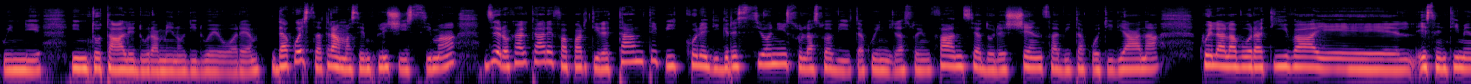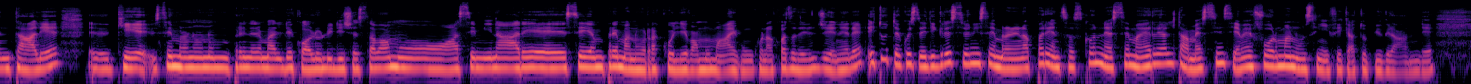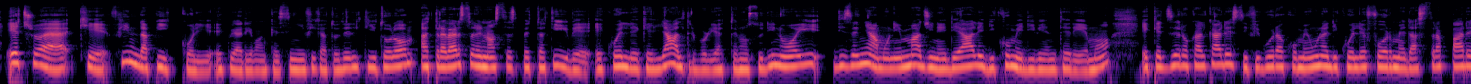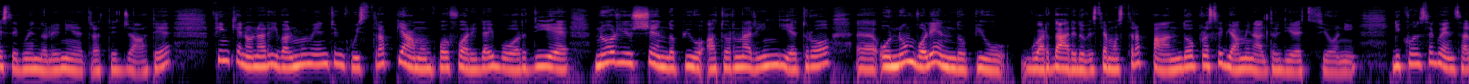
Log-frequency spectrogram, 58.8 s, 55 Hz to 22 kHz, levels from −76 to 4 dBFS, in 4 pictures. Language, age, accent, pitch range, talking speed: Italian, 20-39, native, 165-200 Hz, 165 wpm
